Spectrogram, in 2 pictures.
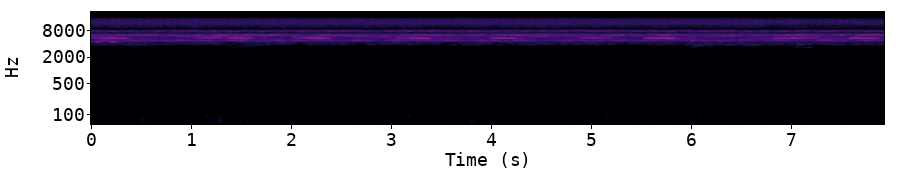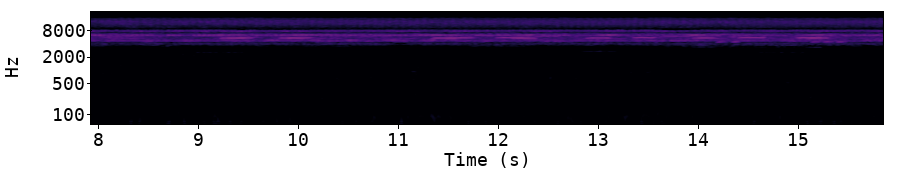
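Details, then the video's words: Dense midnight insect chorus in lush Costa Rican forest near Corcovado National Park on the Osa Peninsula: many overlapping high trills and buzzes forming a continuous shimmering wall, softly pulsing, sustained without break. "Costa Rica Rainforest - Midnight Insect Chorus"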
